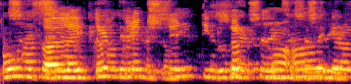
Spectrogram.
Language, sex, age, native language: Icelandic, male, 12, Icelandic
